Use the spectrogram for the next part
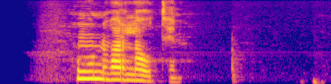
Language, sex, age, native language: Icelandic, female, 30-39, Icelandic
